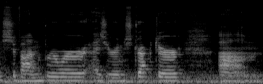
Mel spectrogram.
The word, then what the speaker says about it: Siobhan: Here you'll see at the very top, my name, Siobhan Brewer, as your instructor. It's pronounced Siobhan.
